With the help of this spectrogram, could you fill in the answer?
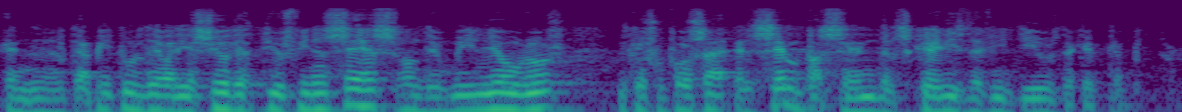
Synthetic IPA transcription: enelˠkapit̪ulˠd̪eβaɾiasjoðak̚t̪iwsfinansɛsːond̪ɛwmilɛwɾuselˠkesupɔzaʔelˠsempəɾsend̪əlˠskɾɛðizðefinit̪iwzðakɛt̪̚kapi̥t̪u̥l

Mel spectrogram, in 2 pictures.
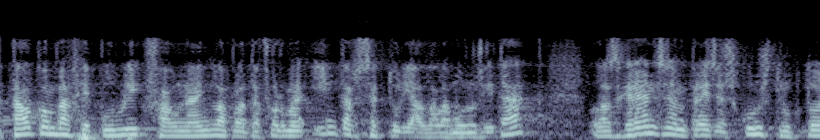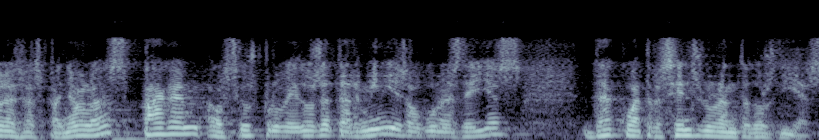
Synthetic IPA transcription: t̪alˠkɔmbafepuβlikfaunaɲləplət̪əforməint̪ərsək̚t̪uɾialˠd̪ələmuɾuzit̪at̪̚ | ləzɣɾanzəmpɾɛzəskunst̪ɾukt̪oɾəzəspəɲɔləspaɣənəlˠsɛwspɾuβəiðozət̪ərminizəlˠɣunəzðeʎəz | ðəkwat̪ɾəsenznuɾant̪əðozðiə̰s

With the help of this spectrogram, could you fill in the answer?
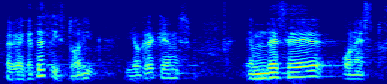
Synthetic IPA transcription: peɾkeaket̪ezlist̪ɔɾikijokɾekːensemd̪eseɾonest̪u̥s

